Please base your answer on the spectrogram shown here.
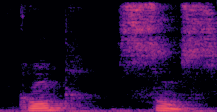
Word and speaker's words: contre-sens: initiale parce qu'on dit contre-sens il y a le premier mot et le deuxième mot sens c'est avec un S donc ça se prononce S parasol parasol parce qu'on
